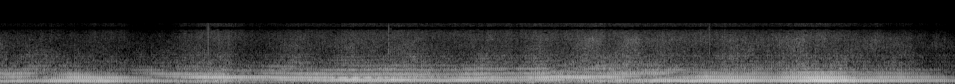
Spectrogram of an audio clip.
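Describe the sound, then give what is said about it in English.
A propeller airplane engine drones steadily overhead as the plane circles over the military airport at Calcutta, a loud, low, humming roar that swells and eases slightly. No voices are heard. “Several hours later, the plane carrying Shanghai Lil and Jungle Jim circles over the military airport at Calcutta.”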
